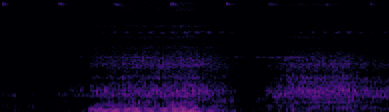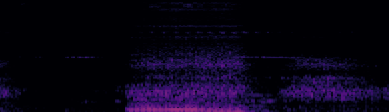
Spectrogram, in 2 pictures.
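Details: Sleeping girl with snoring and bruxism: deep, loud rumbling snores on breathing in, each followed by a softer breath out; snoring.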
